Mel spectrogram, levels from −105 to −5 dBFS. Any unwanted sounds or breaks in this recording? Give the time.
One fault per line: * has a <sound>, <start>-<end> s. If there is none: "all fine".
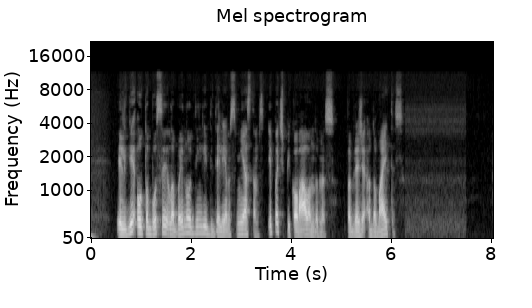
all fine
